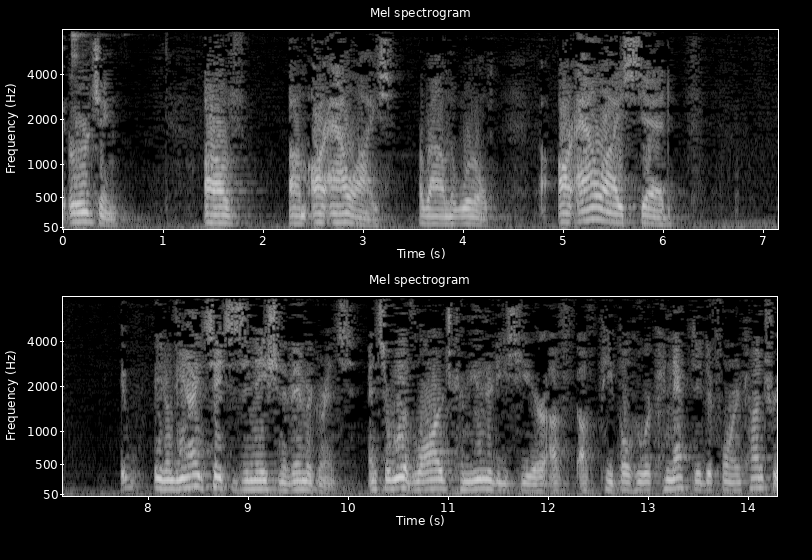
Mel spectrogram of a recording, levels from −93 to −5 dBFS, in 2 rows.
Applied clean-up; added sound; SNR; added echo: none; Tambourine; 20 dB; none.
